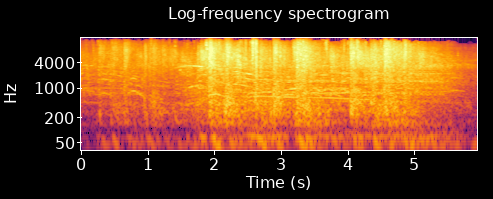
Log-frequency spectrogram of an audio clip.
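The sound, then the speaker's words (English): A volley of gunshots fired up into a bar ceiling as festivities resume: many overlapping sharp cracks and booms, densest and loudest through the middle, with voices underneath. “Half the men in the bar shoot their guns up into the ceiling as the festivities recommence.”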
